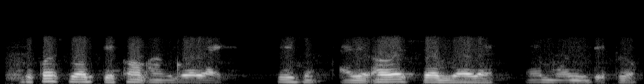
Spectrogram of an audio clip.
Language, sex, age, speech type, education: Nigerian Pidgin, male, 15-29, spontaneous, secondary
